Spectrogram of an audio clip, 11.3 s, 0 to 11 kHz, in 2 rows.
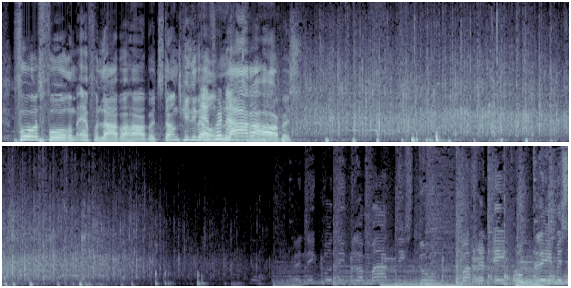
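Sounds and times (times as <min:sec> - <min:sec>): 
speech: 0:00.2 - 0:03.3
audience applause: 0:02.1 - 0:08.2.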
